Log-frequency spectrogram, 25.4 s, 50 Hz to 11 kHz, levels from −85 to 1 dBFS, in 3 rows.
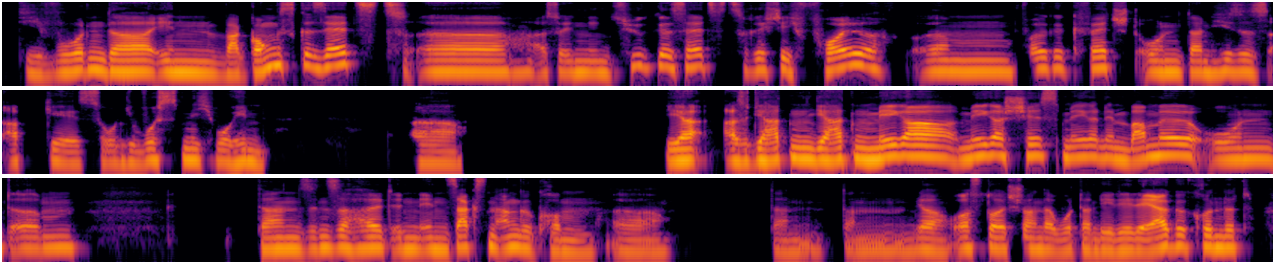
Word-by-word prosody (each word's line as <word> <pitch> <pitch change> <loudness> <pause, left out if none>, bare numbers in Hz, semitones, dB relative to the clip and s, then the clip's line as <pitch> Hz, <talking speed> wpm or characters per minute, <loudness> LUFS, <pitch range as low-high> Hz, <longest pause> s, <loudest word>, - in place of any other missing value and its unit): Die 115 -3 -8
wurden 140 +3 0
da 135 0 +5
in 125 -2 -1
Waggons 130 - +2
gesetzt, 195 +4 +1
äh, - - -16
also 130 -2 0
in 125 +1 -3
in 125 -1 -5
Züge 180 +9 -8
gesetzt, 175 -4 -2
richtig 140 -1 -4
voll 170 +2 +1 0.3
ähm, 135 -1 -2
voll 150 +2 -2
gequetscht 160 +1 -3
und 130 -1 -3
dann 125 -1 0
hieß 130 +2 -4
es, 125 -3 -3
ab 115 0 -7
geht's, 105 -4 -5
so, 110 - -8
und 110 0 -9
die 110 -2 -7
wussten 130 +1 -2
nicht 125 0 -3
wohin, 115 -2 -3 0.9
äh 110 -1 -4 1.4
ja, 125 +1 +6
also 120 -1 0
die 130 +2 +2
hatten 135 +1 +2
die 130 -1 +5
hatten 135 +1 +2
mega, 155 0 +7
mega 160 +7 +2
Schiss, 165 0 -1
mega 155 +1 -1
den 140 -3 -1
Bammel 165 +7 +4
und, 135 -1 -3
ähm, 130 +1 -4 1.2
dann 120 +1 0
sind 120 +3 -4
sie 130 -2 -1
halt 130 -1 +1
in 120 +1 -3
in 120 0 -3
Sachsen 135 +2 +2
angekommen. 110 -7 -4
Äh, 105 -2 -7 0.8
dann 105 +1 -11
dann 110 0 -9
ja 115 -2 0
Ostdeutschland, 125 0 -1
da 115 - 0
wurde 110 +2 -6
dann 115 -1 -4
die 110 -1 -2
DDR 115 +4 +6
gegründet. 135 -2 -1
130 Hz, 150 wpm, -24 LUFS, 120-140 Hz, 1.4 s, mega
